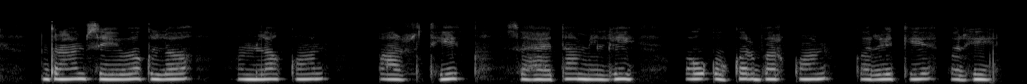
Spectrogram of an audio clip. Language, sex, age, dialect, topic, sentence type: Chhattisgarhi, female, 18-24, Northern/Bhandar, agriculture, question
